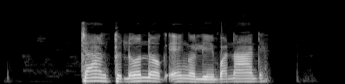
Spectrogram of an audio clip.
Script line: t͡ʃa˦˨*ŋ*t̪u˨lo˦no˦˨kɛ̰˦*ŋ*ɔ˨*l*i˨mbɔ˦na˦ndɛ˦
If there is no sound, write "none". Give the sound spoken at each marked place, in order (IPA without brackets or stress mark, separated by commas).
ŋ, ŋ, l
